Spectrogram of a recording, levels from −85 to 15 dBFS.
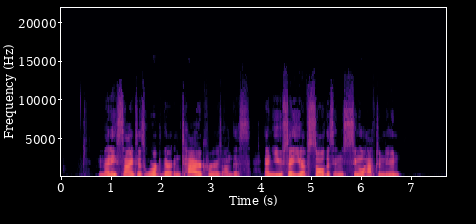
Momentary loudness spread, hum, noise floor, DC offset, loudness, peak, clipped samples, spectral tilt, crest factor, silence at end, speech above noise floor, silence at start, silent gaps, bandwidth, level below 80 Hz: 13 LU; none; -78 dBFS; under 0.1%; -22 LUFS; -2 dBFS; under 0.1%; -5.5 dB/octave; 22 dB; 0.95 s; 57 dB; 0.75 s; none; 12.5 kHz; -52 dBFS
